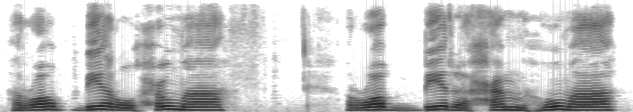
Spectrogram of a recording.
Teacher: جب را ساکن ہو اور اس سے پہلے حرف کو عارضی زیر دی گئی ہو، اس وقت بھی ہم را کو پر پڑھیں گے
